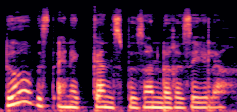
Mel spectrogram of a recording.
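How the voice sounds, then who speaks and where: A woman voicing a calm female ferryman between life and death, warm and friendly with a sarcastic bite, in a breathy voice. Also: on the low side, a little slow, no echo. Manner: warm, friendly, softly teasing.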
